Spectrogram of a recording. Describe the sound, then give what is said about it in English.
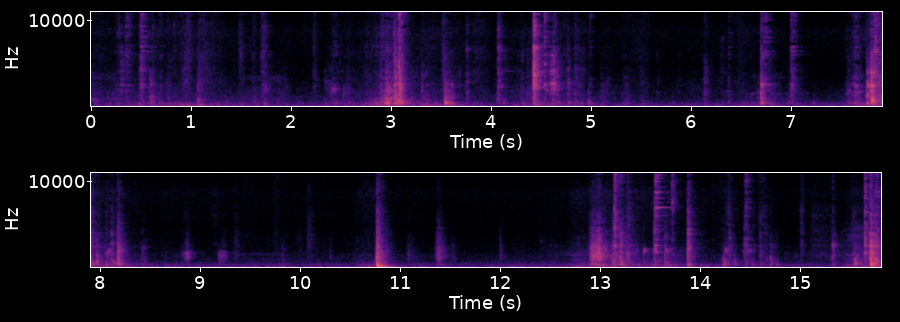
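Cans of tomato products and beans are handled in a kitchen, giving intermittent metallic knocks, clinks and clattering thumps at an irregular pace, moderately loud, with no talk. “And we have lots of cans over here, as you can, as you will be able to hear. And these cans will contain tomato products and beans.”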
